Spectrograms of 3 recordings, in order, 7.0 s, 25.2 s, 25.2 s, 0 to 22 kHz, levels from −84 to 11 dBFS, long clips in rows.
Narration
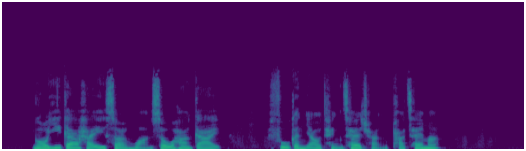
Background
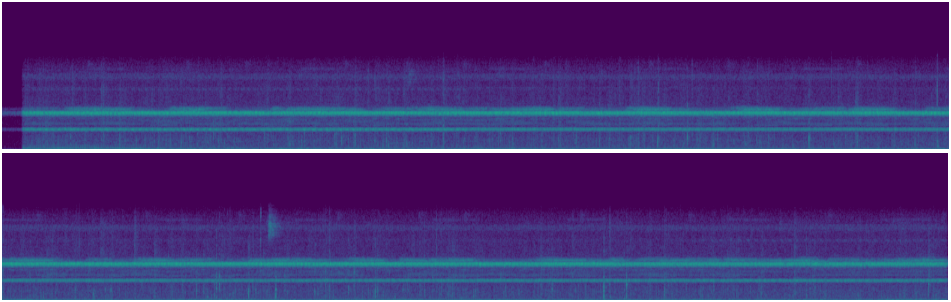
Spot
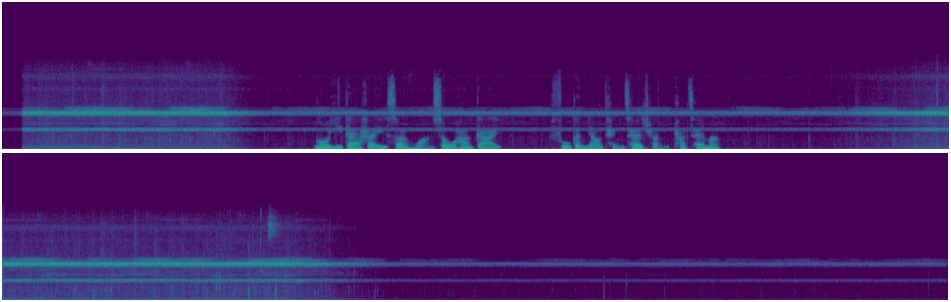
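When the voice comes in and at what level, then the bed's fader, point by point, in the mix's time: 3.75 s, -4.5 dB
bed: 2.97 s -3 dB
3.43 s -16.5 dB
10.99 s -16.5 dB
12.32 s -2 dB
16.53 s -2 dB
17.88 s -23.5 dB

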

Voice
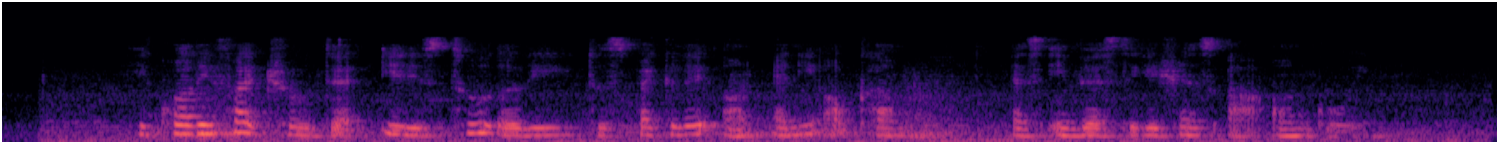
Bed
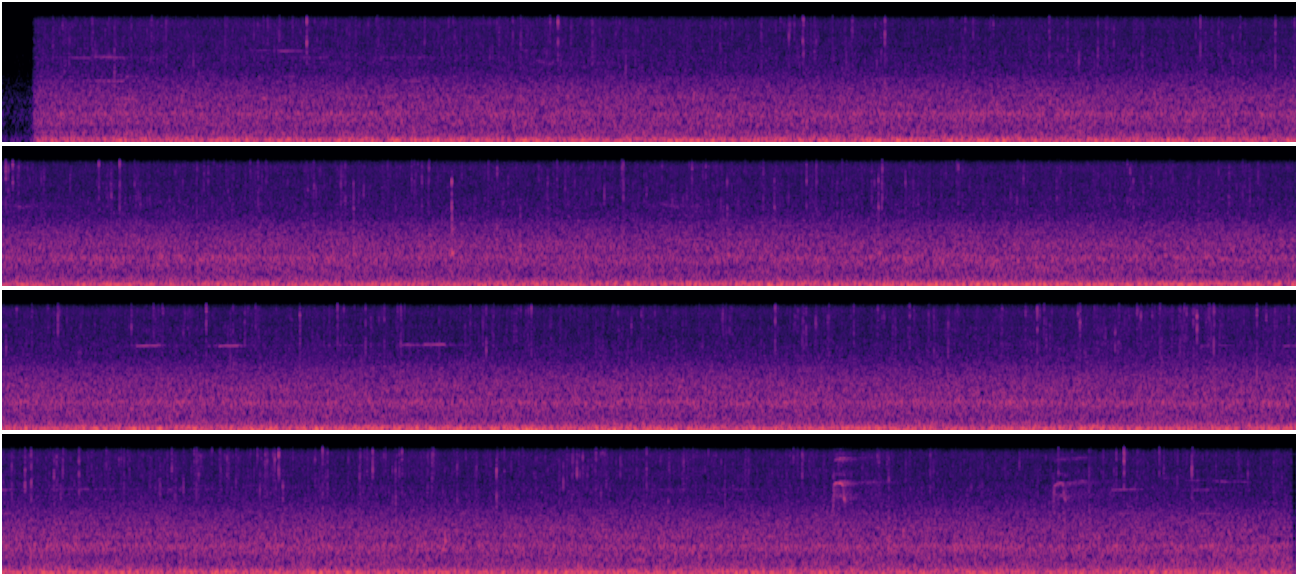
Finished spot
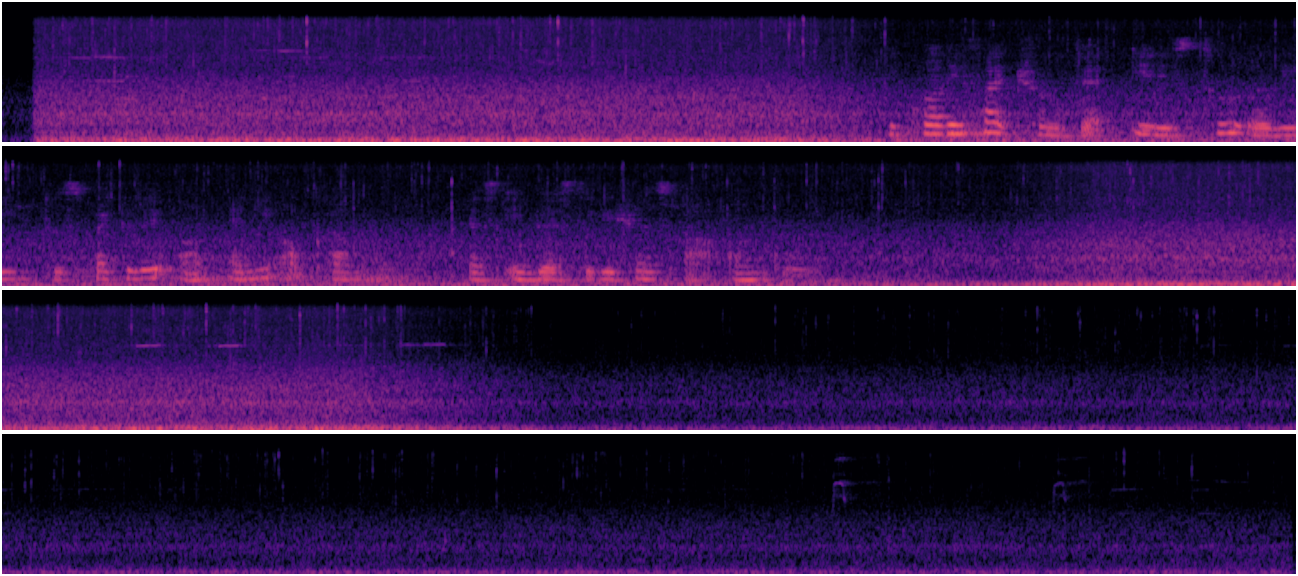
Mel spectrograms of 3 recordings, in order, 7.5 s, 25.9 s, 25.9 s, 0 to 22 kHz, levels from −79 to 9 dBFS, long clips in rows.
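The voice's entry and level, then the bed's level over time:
3.75 s, -3.0 dB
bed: 3.94 s -2.5 dB
4.5 s -12.5 dB
11.49 s -12.5 dB
12.02 s -4 dB
14.7 s -4 dB
15.73 s -20 dB

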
